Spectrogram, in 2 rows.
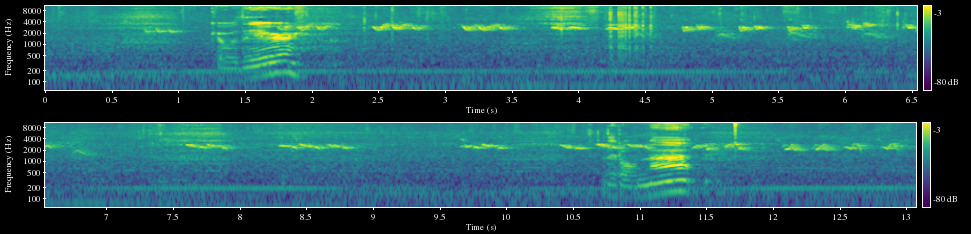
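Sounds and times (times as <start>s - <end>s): steady low hum: 0.0s - 13.0s
small songbird chirping: 0.5s - 13.0s
brief rustle: 3.8s - 4.7s.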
